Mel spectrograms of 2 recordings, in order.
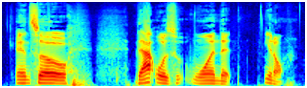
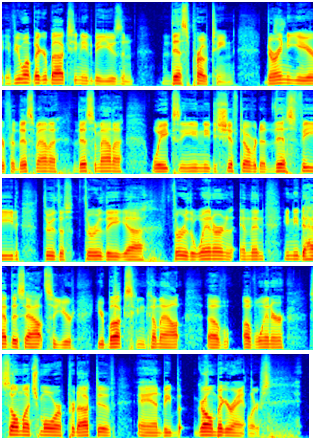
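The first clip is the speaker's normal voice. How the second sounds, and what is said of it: Put-on old TV advertisement accent. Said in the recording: “you like my little accent there, Matt, for the 2002 advertising”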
